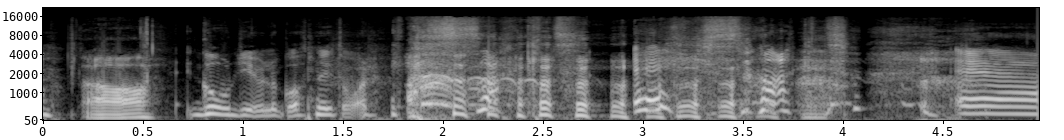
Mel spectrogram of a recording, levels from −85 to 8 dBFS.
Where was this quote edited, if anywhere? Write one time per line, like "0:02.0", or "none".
0:01.8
